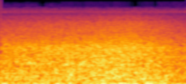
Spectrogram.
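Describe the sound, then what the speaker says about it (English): Rushing torrent of a swollen mountain stream in the Julian Alps, a dense, roaring wall of broadband water noise, loud and steady throughout with no breaks and no voices. "An absolute wall of water there."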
